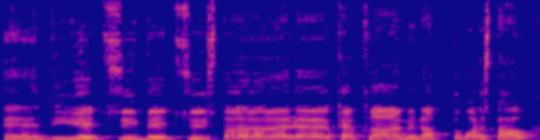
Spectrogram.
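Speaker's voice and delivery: put-on slow, loud read-aloud for children; storybook reading. A narrator's reading. Reading the book page aloud to children, slow and loud. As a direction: read it out big and slow for little listeners.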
